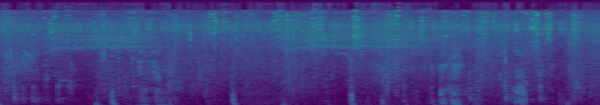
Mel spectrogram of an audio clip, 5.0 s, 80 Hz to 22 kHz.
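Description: A horse in the video game Red Dead Redemption 2 gives off soft, irregular hoof clops and thumps with shuffling and faint background noise, and no speech is heard.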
